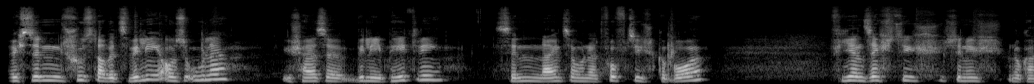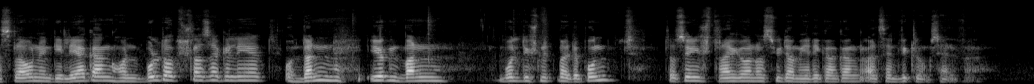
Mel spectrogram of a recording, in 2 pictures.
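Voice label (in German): stellt sich vor, Hunsrück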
